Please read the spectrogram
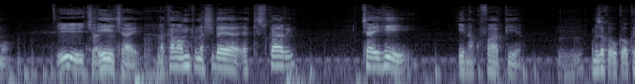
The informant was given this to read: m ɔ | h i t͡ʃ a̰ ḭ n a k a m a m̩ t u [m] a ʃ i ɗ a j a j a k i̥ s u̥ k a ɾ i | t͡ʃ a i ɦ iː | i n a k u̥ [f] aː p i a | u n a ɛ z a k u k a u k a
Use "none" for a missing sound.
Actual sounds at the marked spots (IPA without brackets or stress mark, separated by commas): n, f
